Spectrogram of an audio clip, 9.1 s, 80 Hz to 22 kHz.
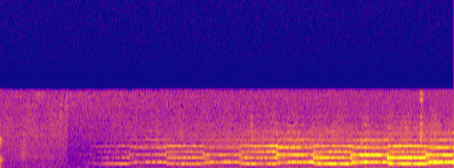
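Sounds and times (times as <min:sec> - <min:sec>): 
ambulance siren wailing in two-tone hi-lo pattern: 0:01.9 - 0:09.0
low rumble of traffic: 0:02.9 - 0:09.0.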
